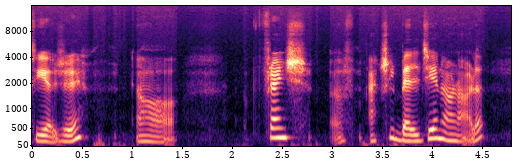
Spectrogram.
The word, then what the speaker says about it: Hergé: It's pronounced Hergé. French, actually Belgian ആണ് ആൾ. അപ്പോൾ ഞാനത് വായിക്കുവാണ്, നിങ്ങൾ കൂടെ വായിച്ചോളുക. Hergé was born on May 22, 1907 to Alexis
